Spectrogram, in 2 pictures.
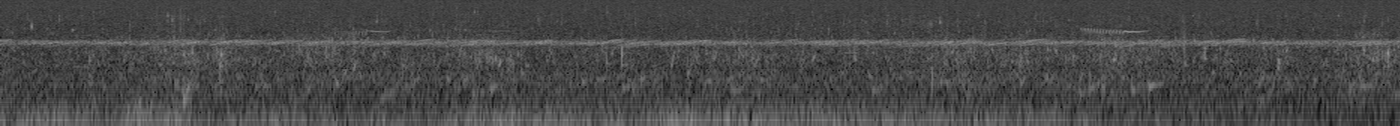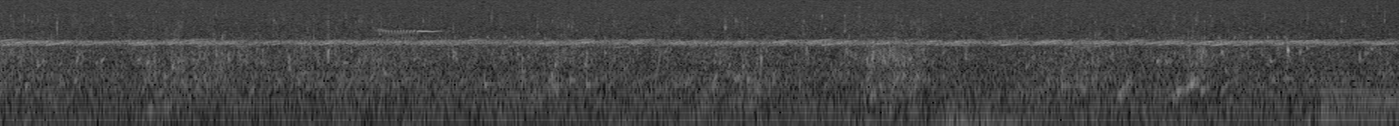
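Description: Quiet evening ambience beside a small meadow spring creek: a low rush of water and wind that eases off about halfway, under a steady high-pitched trilling chorus that runs throughout, with a few faint bird chirps.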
